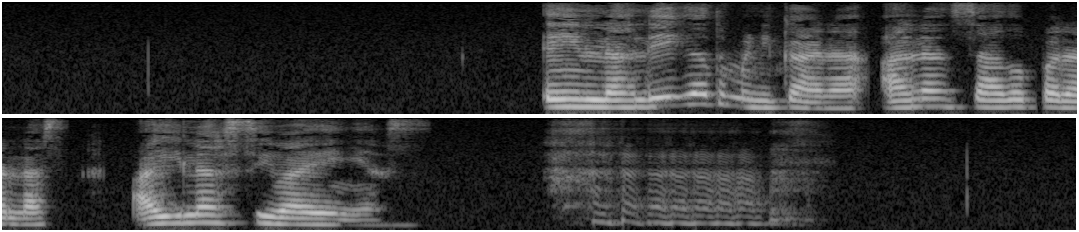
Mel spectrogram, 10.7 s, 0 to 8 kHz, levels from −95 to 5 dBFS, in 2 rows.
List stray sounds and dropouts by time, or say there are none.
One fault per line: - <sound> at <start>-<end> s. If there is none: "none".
- laugh at 8.1-9.6 s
